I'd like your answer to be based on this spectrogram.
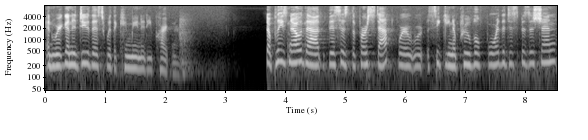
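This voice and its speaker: A woman with an unremarkable speaking voice talks at a moderate pace, medium in pitch with ordinary pitch variation. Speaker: housing agency staff presenter. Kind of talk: committee meeting presentation.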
